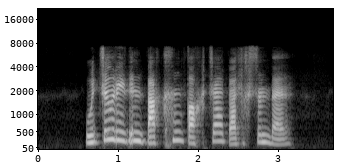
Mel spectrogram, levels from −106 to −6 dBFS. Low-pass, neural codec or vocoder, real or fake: 7.2 kHz; codec, 16 kHz, 1 kbps, FunCodec, trained on Chinese and English, 50 frames a second; fake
